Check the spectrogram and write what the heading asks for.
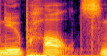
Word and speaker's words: New Paltz: New Paltz, New York is correct.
